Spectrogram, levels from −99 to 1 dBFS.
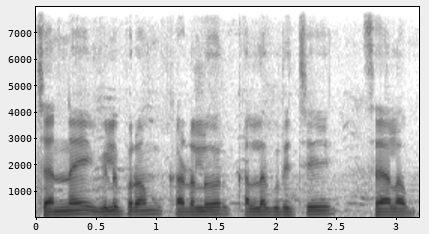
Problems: constant background noise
